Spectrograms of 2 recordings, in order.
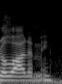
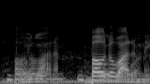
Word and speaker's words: Potawatomi: But it's not I mean, I don't know we if I say pronounced- Potawatomi. Okay. Potawatomi.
